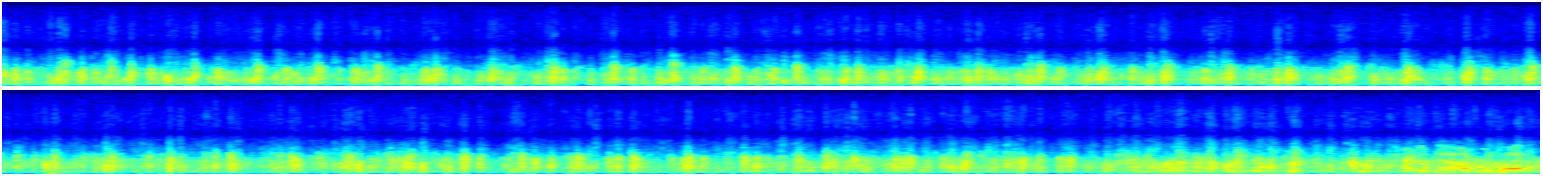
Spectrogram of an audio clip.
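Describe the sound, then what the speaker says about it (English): A luncheon crowd at a tribute gathering applauds in a long, steady wash of clapping that holds evenly throughout and swells slightly near the end. "Let's have a big round of applause for Buddy."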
